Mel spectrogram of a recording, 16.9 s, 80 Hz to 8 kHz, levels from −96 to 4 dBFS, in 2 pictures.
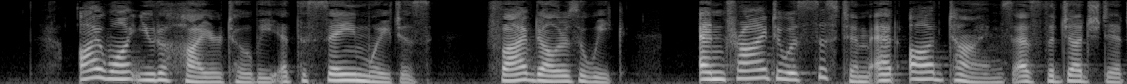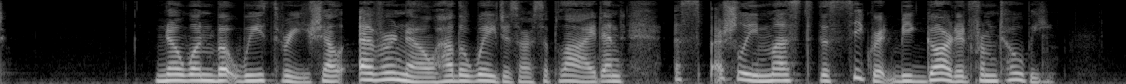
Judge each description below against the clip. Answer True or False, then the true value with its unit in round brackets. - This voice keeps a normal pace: True (170 wpm)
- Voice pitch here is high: True (195 Hz)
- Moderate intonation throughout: True (4.6 semitones)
